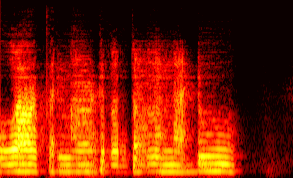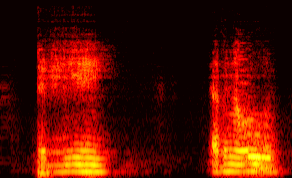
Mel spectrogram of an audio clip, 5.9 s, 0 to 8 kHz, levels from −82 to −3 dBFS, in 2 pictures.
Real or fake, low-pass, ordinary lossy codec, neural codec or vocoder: fake; 7.2 kHz; none; codec, 44.1 kHz, 0.9 kbps, DAC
